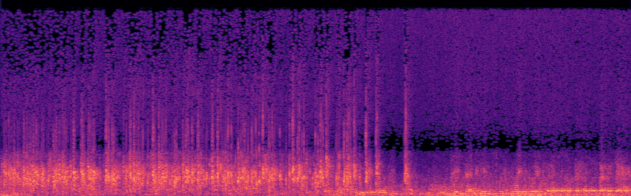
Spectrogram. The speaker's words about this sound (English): There was a bit of applause here in Mission Control.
